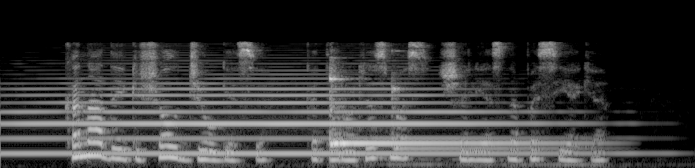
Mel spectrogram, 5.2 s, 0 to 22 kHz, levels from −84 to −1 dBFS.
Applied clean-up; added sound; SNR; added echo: none; Wind instrument, woodwind instrument + Doorbell; -3 dB; none.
